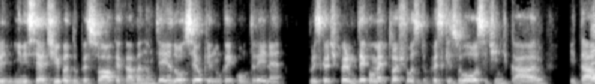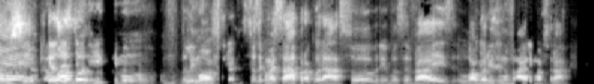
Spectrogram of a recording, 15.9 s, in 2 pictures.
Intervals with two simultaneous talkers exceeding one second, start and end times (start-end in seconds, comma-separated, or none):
7.9-9.2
